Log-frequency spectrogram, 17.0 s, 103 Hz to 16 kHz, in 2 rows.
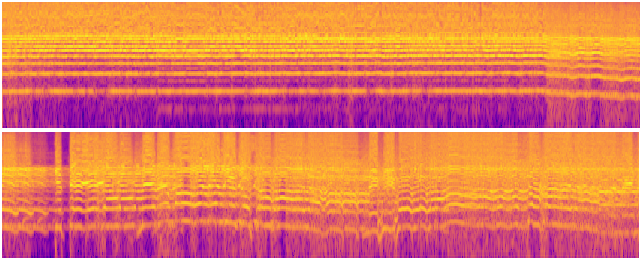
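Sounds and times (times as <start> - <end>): man singing unaccompanied: 0.0 - 17.0.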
